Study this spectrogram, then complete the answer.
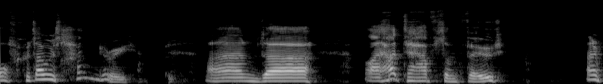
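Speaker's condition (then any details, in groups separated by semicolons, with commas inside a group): Cerebral palsy; back surgery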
